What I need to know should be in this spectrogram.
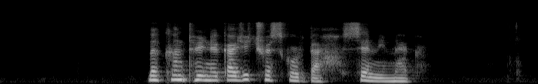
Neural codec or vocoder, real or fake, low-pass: codec, 16 kHz, 0.8 kbps, ZipCodec; fake; 7.2 kHz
